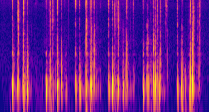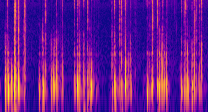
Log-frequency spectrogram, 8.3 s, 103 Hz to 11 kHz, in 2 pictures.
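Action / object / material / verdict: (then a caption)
tap / patent vinyl cube-shaped handbag / patent vinyl / none. Long nails rapidly tap the colored stitched squares on two faces of a hollow patent faux leather (vinyl) Rubik's cube handbag. The result is quick, dry, hollow patters grouped into short bursts with brief pauses between them. The tone is muted and mid-pitched, centered around 300 Hz, with little ring and little low or high content.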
